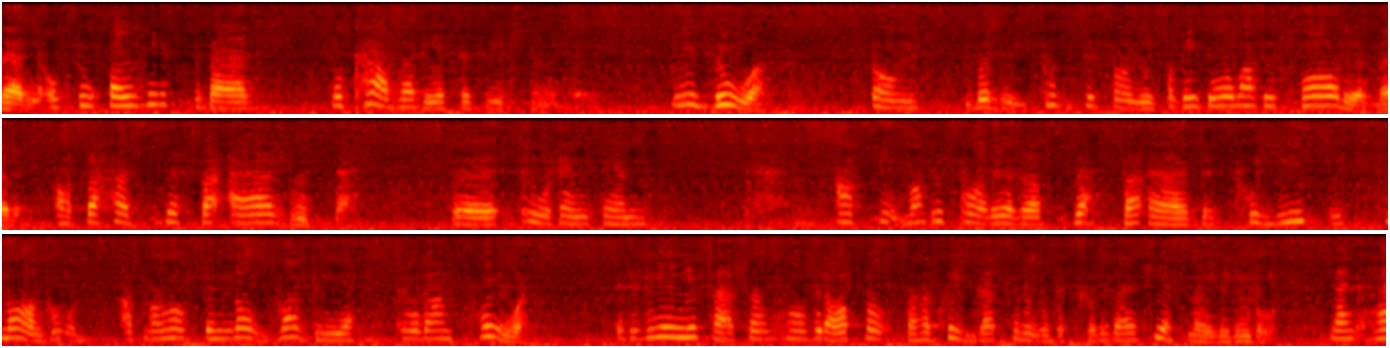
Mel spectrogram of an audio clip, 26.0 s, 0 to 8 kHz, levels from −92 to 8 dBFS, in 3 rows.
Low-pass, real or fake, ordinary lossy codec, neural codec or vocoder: none; fake; none; codec, 16 kHz, 1.1 kbps, Voila-Tokenizer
